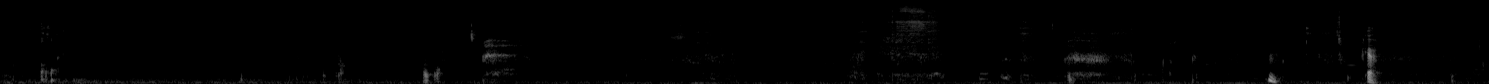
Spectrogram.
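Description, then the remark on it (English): Someone knocks back a shot in one go: quiet wet mouth noises, a few gulping swallows and scattered sharp clicks and squishes over about fifteen seconds, with no talking. “All right, bottoms up.”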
